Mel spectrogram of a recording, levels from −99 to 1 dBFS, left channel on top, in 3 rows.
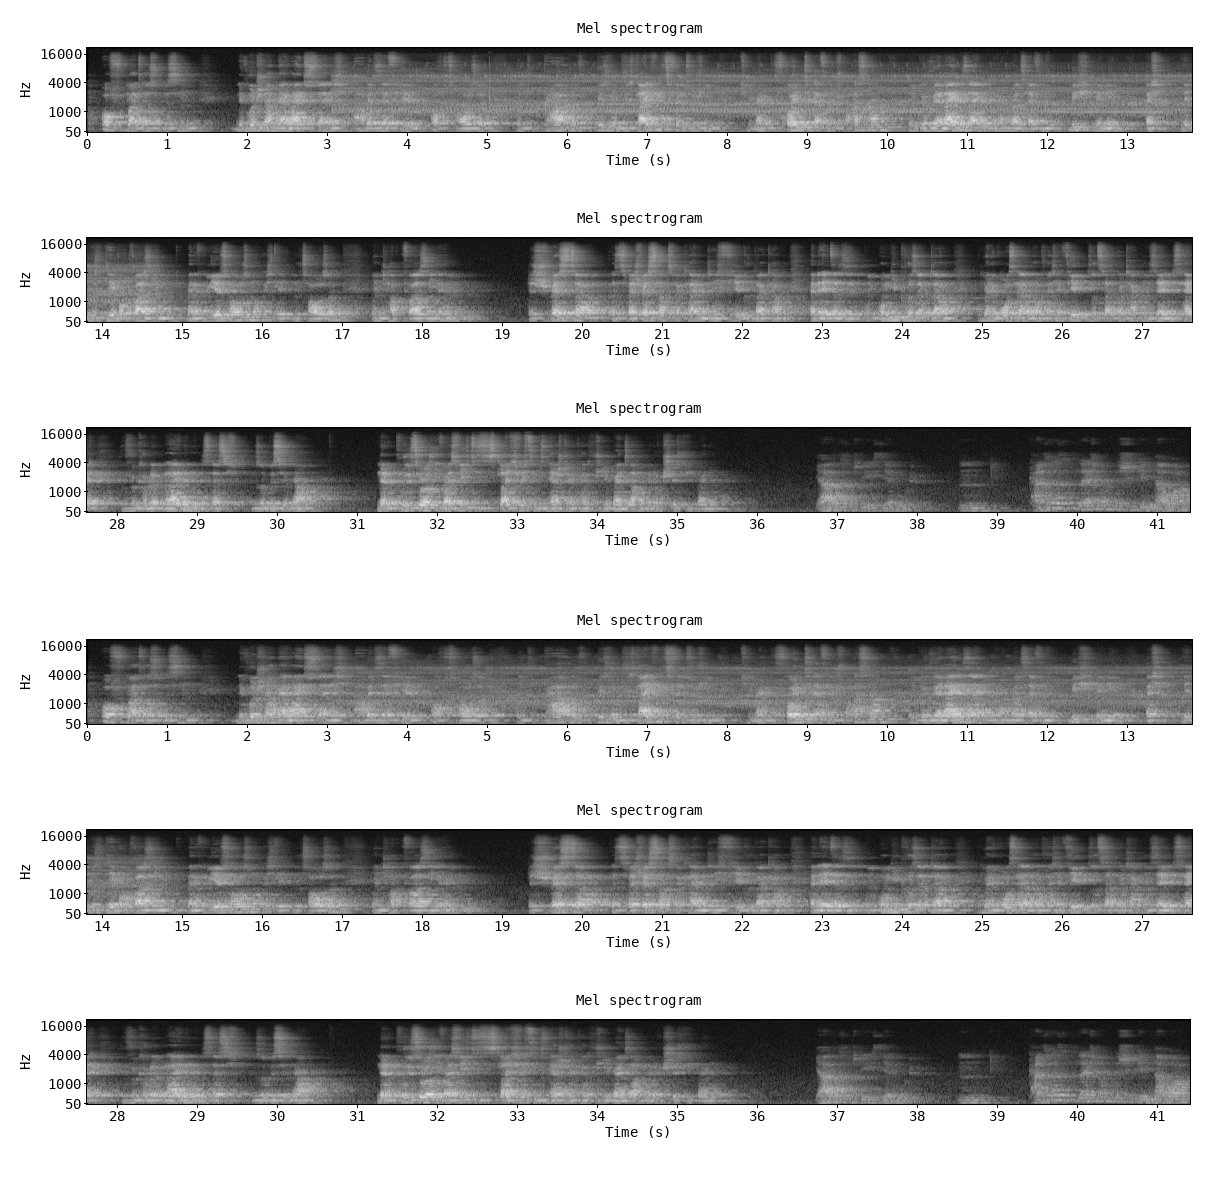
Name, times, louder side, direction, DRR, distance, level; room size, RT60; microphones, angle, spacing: voice 1, 0.2-18.6 19.3-30.4 31.2-35.5, left 1 dB, 25° left, -4 dB, 0.6 m, -26 dB
sound 1, 3.0-14.7, left 5 dB, 60° left, 0.3 m, -38 dB
voice 2, 36.7-37.9 38.5-38.8 39.4-41.3, right 1 dB, 70° right, -7 dB, 0.9 m, -35 dB
3.1 x 3.1 x 2.5 m, 1.4 s
head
